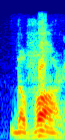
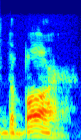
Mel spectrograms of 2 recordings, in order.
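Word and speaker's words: דבר: We have the word the var here, word. Some will say it's the bar, but I like to use V here, so mainly because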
